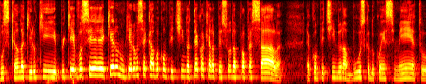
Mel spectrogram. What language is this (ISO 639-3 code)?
por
